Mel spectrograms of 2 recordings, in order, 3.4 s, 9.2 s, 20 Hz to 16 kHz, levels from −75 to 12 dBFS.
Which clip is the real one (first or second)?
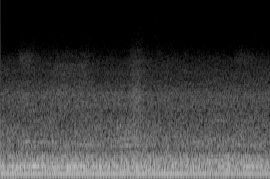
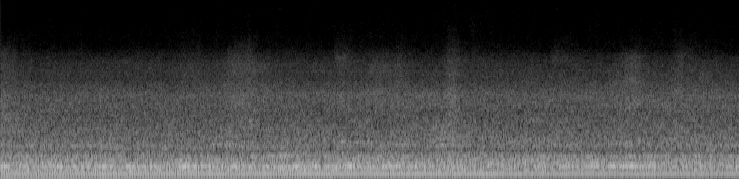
first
